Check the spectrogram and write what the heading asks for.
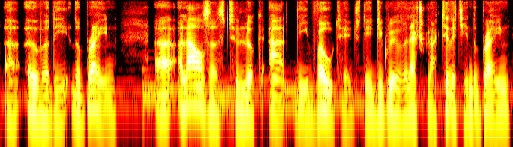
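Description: A male physician explaining a brain test in an interview, measured and technical, with frequent restarts. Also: on the low side. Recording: music playing underneath.

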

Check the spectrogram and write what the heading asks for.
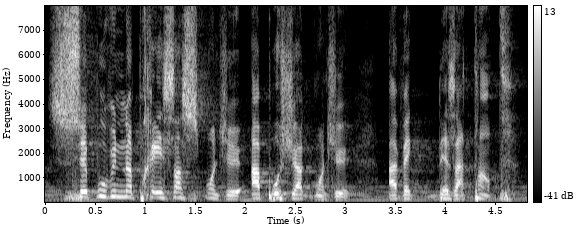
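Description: A man with a Haitian accent preaching a sermon as pastor, mixing Creole into French and calling on the congregation to repeat after him until he is shouting. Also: a little high, animated, moderate pace, in a large hall, faint music behind. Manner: mixes Creole into French, call-and-response, builds to shouting.

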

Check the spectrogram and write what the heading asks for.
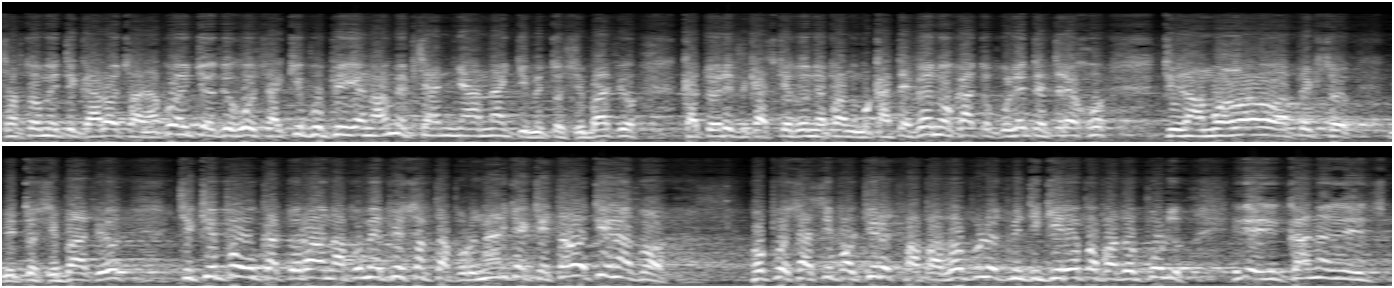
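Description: A man's voice: high-pitched, a bit bright. A man voicing a rambling, folksy country witness in a comedy sketch. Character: rustic, rambling potato-truck driver witness. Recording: echoey hall.

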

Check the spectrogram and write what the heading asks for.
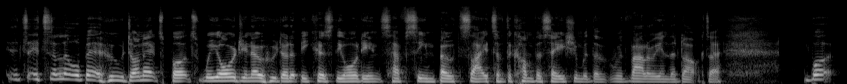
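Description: A man's voice: on the high side, fairly quick, warm tone. A young man hosting a livestream, giving casual review commentary into a close desk microphone at home. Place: small indoor room at home. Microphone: desk microphone close in front.

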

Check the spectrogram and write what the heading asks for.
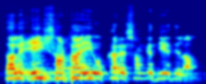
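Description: A man's voice: high-pitched, fairly even intonation, very fast, bright, forceful tone. A man teaching pronunciation, explaining step by step and often asking his students questions. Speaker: Bengali grammar teacher. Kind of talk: whiteboard pronunciation lesson.

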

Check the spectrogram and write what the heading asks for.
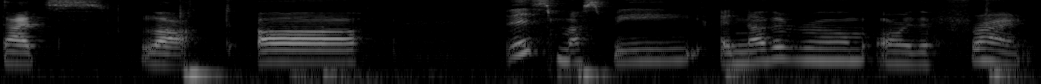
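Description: A woman's voice: mid-range voice, steady tone, slow. A young woman giving casual, self-deprecating commentary while playing a game, chatty and nervous. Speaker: gaming streamer. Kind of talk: casual let's-play commentary.

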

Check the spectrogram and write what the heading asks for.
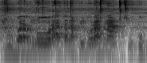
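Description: A man's voice: a little high, steady tone, fairly quick, bright, forceful tone, slight background noise. A man voicing a pious older uncle in a puppet comedy, moralizing and handing out blessings and advice. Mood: lecturing. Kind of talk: Sundanese puppet-show comedy. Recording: echoey room, faint ambience.

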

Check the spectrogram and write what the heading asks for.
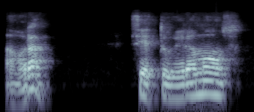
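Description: A man's voice: medium pitch, lively intonation, unhurried, mellow, muffled recording. A man in his fifties giving a music master class, chatty and digressive, scat-singing rhythm syllables to show phrasing. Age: 50s.

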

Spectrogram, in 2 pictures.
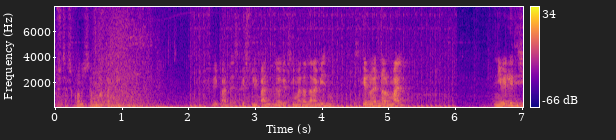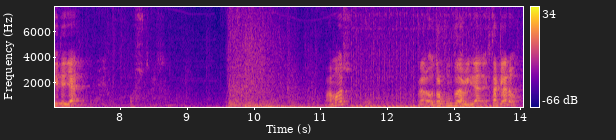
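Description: A man with a Spain Spanish accent doing let's play commentary as a gaming YouTuber, excitable and exclamatory, often repeating his words. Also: a little high, a little fast, pauses often, background noise.

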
